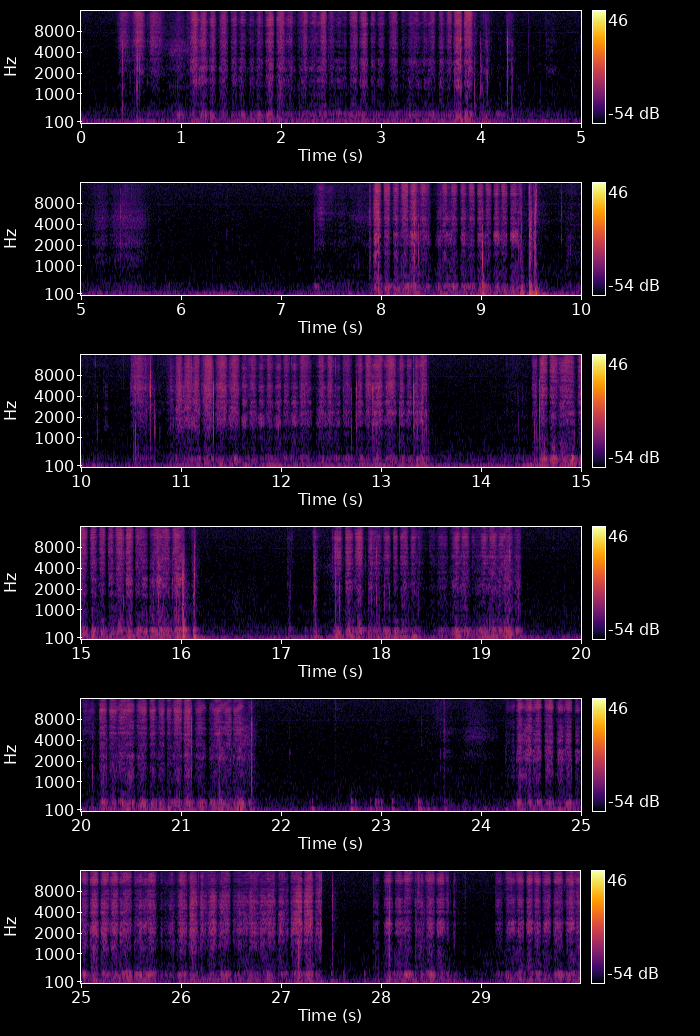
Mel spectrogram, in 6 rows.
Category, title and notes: Sound effects > Objects / House appliances
Sounds of writing several words with a pencil on an old notebook with thin paper sheets, with some paper sounds. Recorded with Zoom H2.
